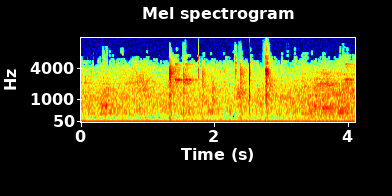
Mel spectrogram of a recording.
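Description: Chalk writing on a blackboard: a few short scratches and taps starting about a second in, with the sharpest tap about two and a half seconds in.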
